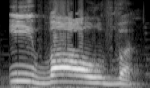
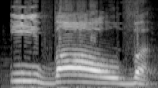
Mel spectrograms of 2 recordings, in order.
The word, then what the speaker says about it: evolve: roof of your mouth now for the v sound remember the v sound is all about having your front teeth on top of your bottom lip and you're going to vibrate so the l and the v together it's tricky again excellent so the entire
